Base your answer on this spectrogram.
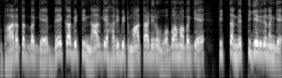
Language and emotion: Kannada, angry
